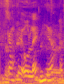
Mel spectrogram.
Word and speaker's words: café au lait: He said, café au lait.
